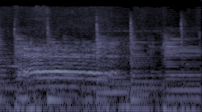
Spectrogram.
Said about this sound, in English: I'm a shepherd. I watch sheep. I'm good at it.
